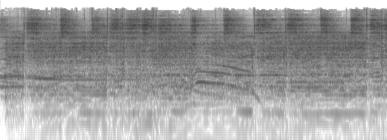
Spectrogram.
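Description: Live heavy metal band playing loud through a stadium PA: a heavy, down-tuned electric guitar riff with bass guitar and drums.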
